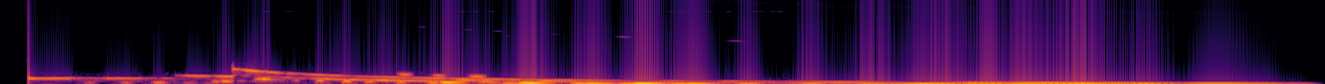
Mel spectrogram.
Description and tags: Deep Sea--Deeper Space
alien, electric, guitar, outer, processed, sci-fi, sea, ship, space, stretch, time, under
